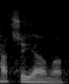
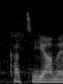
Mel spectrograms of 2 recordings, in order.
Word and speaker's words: Katsuyama: whatever his name last name how do you pronounce his last name katsuyama katsuyama in this book even Maury Taylor they all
